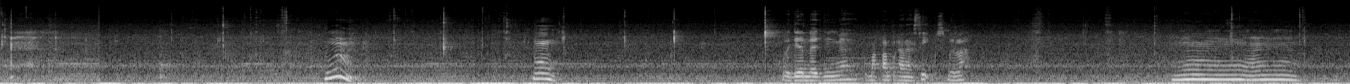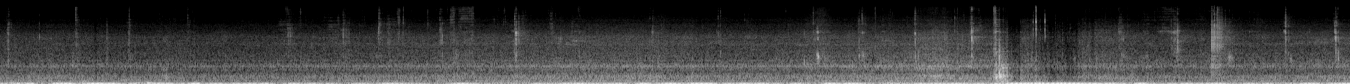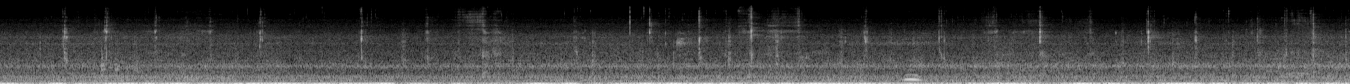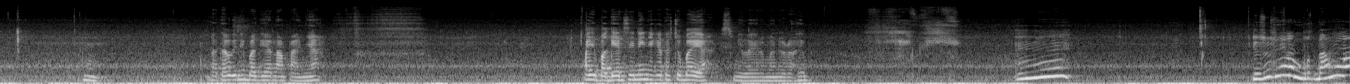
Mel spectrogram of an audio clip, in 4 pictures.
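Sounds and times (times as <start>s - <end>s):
steady low hum: 0.0s - 54.0s
person chewing: 1.6s - 3.1s, 3.7s - 6.9s, 10.3s - 15.5s, 16.2s - 41.5s, 49.1s - 50.2s, 52.4s - 52.7s.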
